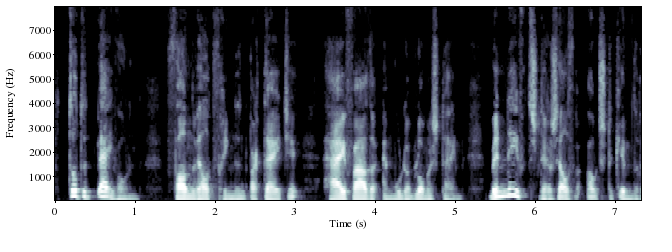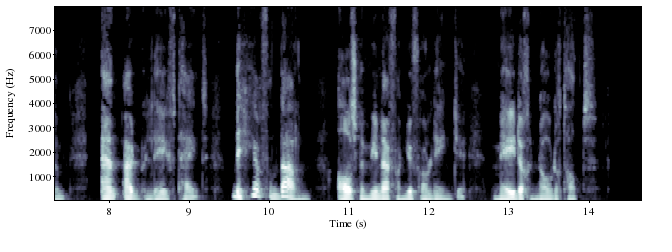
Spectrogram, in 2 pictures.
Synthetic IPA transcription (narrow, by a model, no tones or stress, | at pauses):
tɔtɦəd̚bɛjʋownən | v̥ɑnʋɛlˠkfrindənpɑɹtɛjt͡ʃə | hɛjvaːdəɹɛnmudəɹblɔməstɛjn | bənejvənzdɛɹzɛlˠvərʌwtstəkɪndərən | ɛnœɥd̚bəlejftɦɛjt | dəhɪːɹvɑndaːlən | ɑlˠzdəmɪnaːɹvɑnjɵfrɑwlejnt͡ʃə | mejdəχənowdəχtɦɑt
